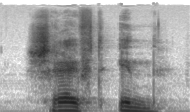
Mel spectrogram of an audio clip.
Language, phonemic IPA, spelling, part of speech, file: Dutch, /ˈsxrɛift ˈɪn/, schrijft in, verb, Nl-schrijft in.ogg
- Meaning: inflection of inschrijven: 1. second/third-person singular present indicative 2. plural imperative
